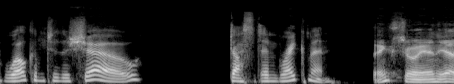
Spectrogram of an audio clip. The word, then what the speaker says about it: Reichmann: to the show Dustin reichmann thanks Joanne yeah it's close enough and you you definitely use the most common pronunciation we uh we go by the German pronunciation which is actually Rickman but close enough and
